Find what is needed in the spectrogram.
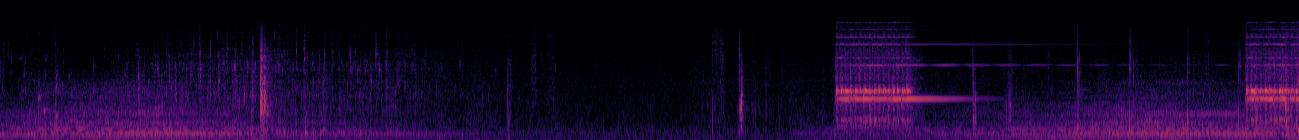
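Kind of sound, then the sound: household object, telephone ringing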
